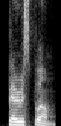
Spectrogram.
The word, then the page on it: perisperm: Indian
